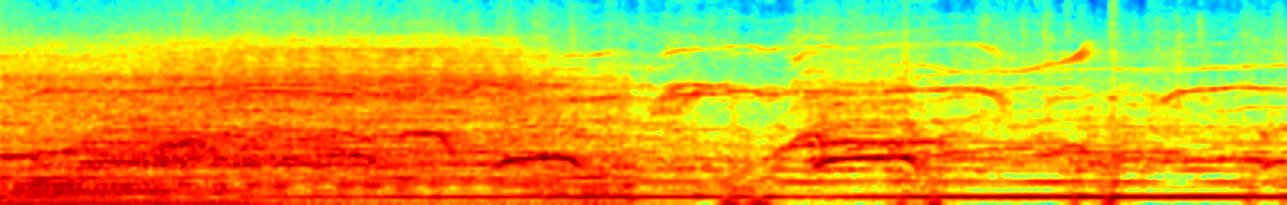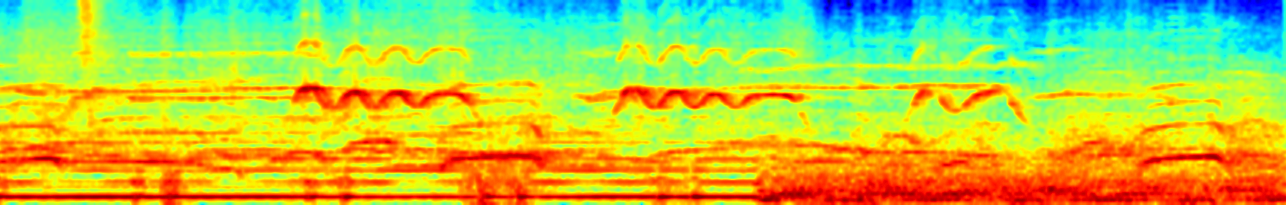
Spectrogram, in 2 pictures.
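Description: Guitar and bass amplifiers left ringing with a steady low drone after a doom metal song ends, cutting off suddenly about fifteen seconds in, while the crowd cheers and whistles.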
